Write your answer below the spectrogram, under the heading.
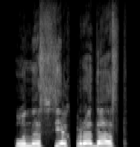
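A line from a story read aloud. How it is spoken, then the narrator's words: Shouted. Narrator (Russian): крикнул он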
